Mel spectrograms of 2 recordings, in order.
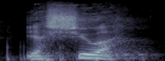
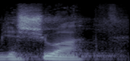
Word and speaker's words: Yeshua: Yeshua, which is what his name would more likely have been pronounced at the time, Yeshua.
